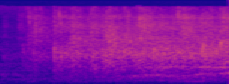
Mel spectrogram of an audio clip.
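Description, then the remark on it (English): An audience breaks into a round of applause as a vote on which decision was worse. It builds quickly after a quiet start and holds as a dense, steady wash of clapping, with a faint murmur of voices mixed in. “So, by a round of applause, what is a worse decision?”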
